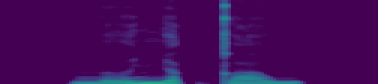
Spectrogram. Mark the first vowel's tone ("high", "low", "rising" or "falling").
rising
